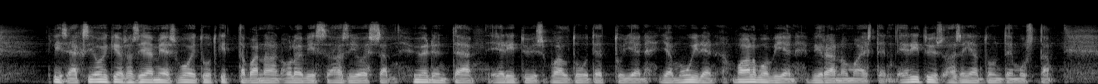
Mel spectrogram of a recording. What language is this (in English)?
Finnish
